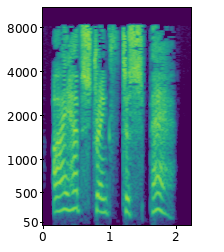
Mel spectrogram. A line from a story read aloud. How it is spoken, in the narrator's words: she pleaded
